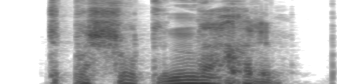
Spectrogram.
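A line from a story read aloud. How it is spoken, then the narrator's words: Hissed through gritted teeth. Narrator (Russian): процедила она сквозь зубы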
